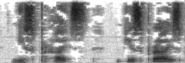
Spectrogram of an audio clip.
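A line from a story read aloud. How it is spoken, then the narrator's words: Sobbing. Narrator (Russian): продолжала всхлипывать Кэрри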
